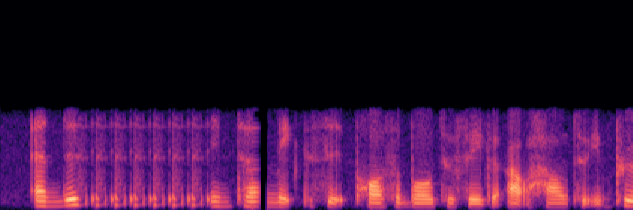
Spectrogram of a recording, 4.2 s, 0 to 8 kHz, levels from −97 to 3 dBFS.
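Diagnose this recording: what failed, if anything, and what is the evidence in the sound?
A system hang loop at the driver or buffer stage: the host stalled while the playback hardware kept replaying one 128 ms stretch of its ring buffer, which fits a 2048-sample buffer. From 0.64 to 1.41 s the same fragment repeats six times at about 7.8 Hz, a machine-gun stutter.

Packet loss with pitch repetition, at the network stage: the receiver bridged missing packets by repeating the last pitch period. At 1.68 s a 100 ms gap stretches into a fading tone, near silence, then a cross-fade back into the speech. At 3.76 s a 20 ms loss leaves a brief buzzy hold.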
